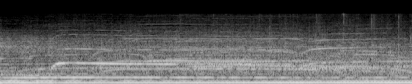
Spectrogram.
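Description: A rock band's guitar and bass chord held and ringing out as the drums drop away, with audience members whooping and shouting over it.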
